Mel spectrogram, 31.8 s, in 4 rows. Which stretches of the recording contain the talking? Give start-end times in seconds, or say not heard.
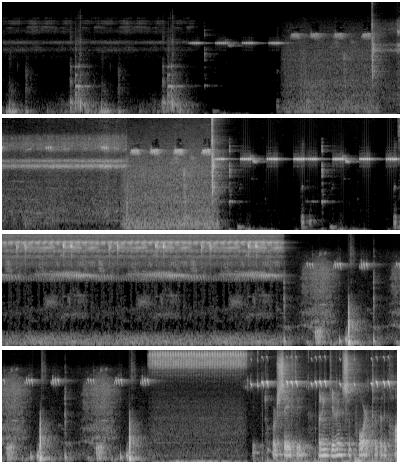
28.9-31.7.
